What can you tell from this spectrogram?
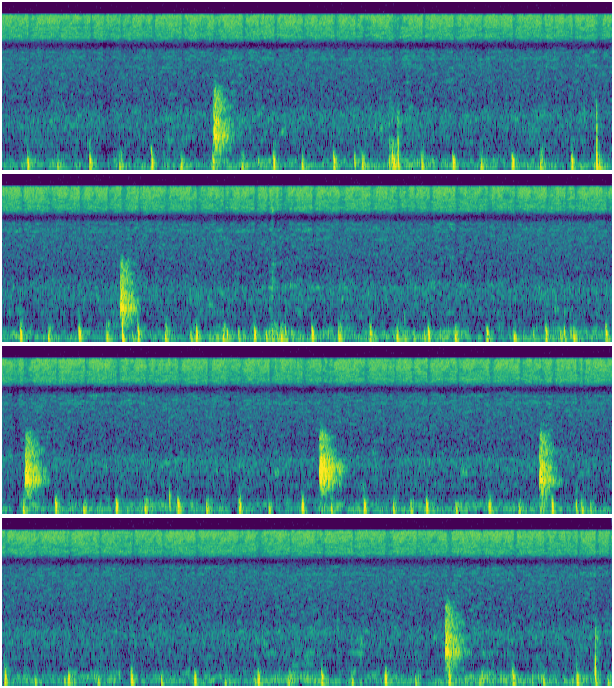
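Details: Own heartbeat that starts slow and then speeds up: steady, rapid low thumps with occasional faint clicks over a low hum.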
